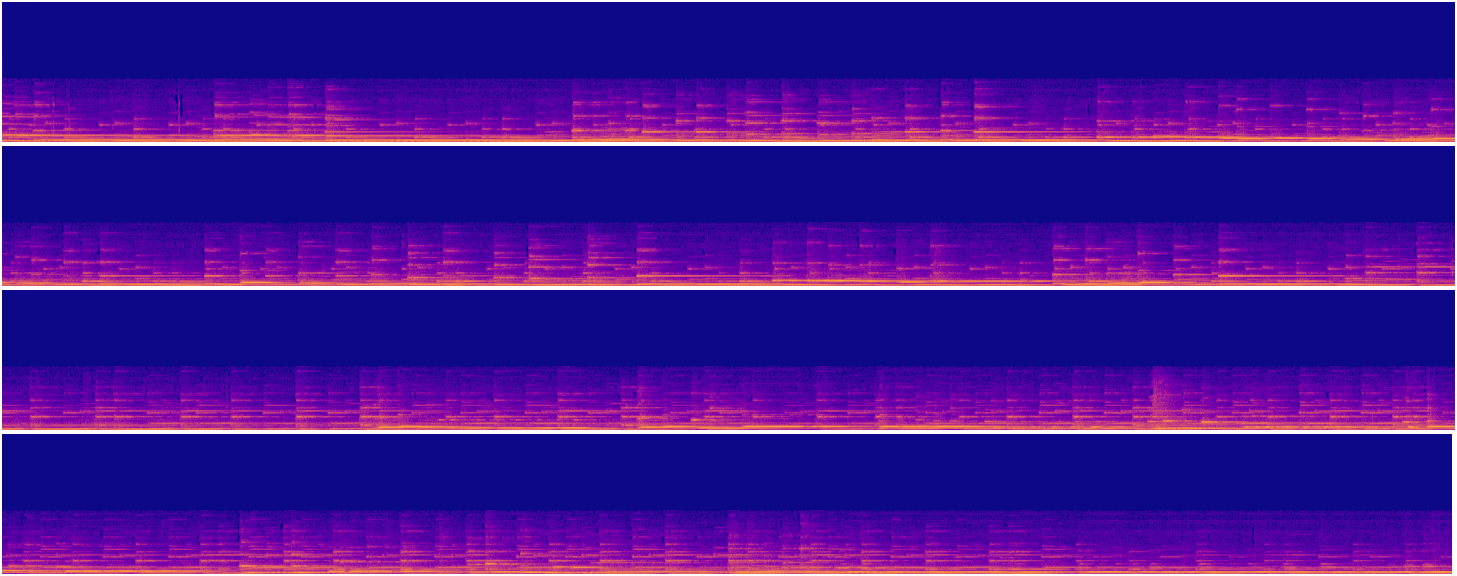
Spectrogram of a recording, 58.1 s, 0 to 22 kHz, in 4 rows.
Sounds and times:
Music: 0:00.0 - 0:58.0.

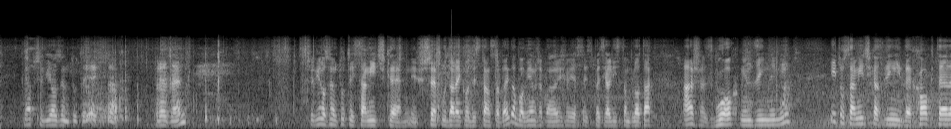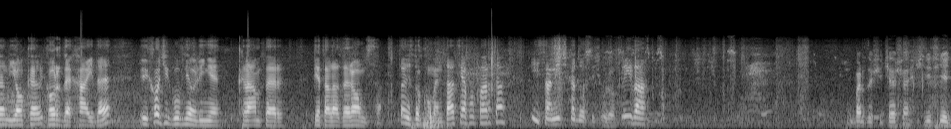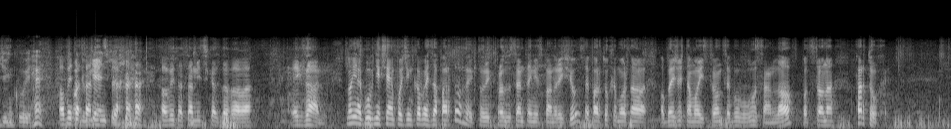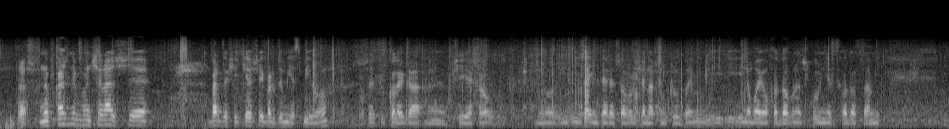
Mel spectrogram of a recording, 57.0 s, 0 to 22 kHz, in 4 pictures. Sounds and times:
Outside, urban or manmade: 0:00.0 - 0:57.0
Speech: 0:00.4 - 0:02.8, 0:04.6 - 0:11.9, 0:12.5 - 0:24.3, 0:27.0 - 0:41.8, 0:46.0 - 0:56.0.

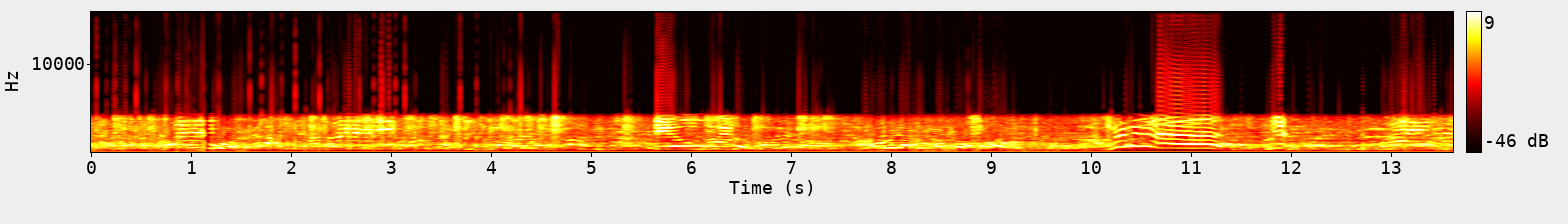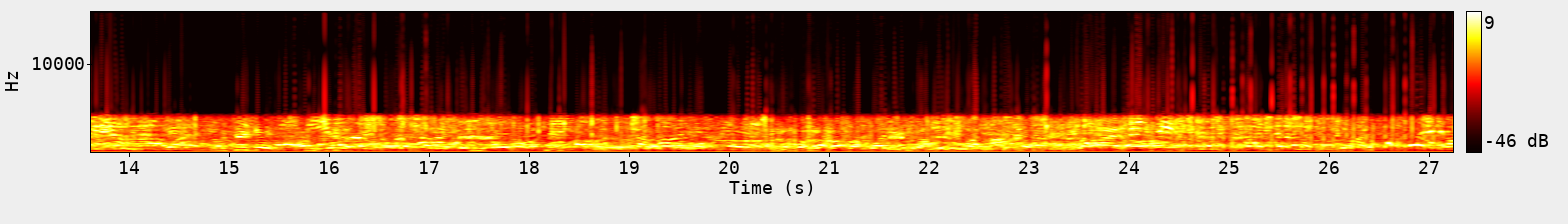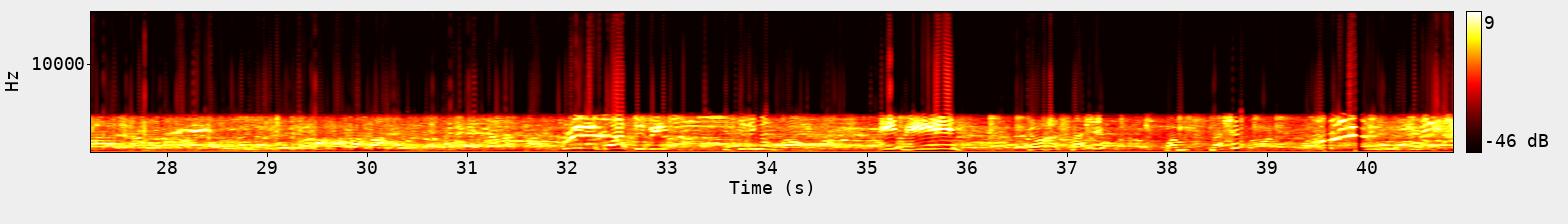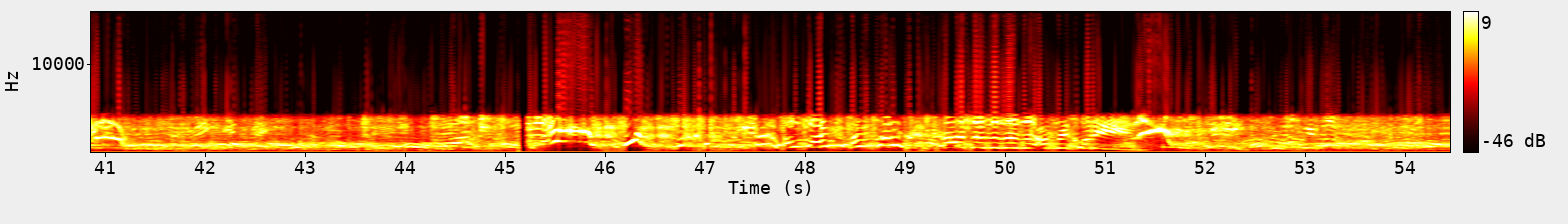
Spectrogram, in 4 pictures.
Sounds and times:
Children playing: 0:00.0 - 0:54.4
Outside, urban or manmade: 0:00.0 - 0:54.4.

